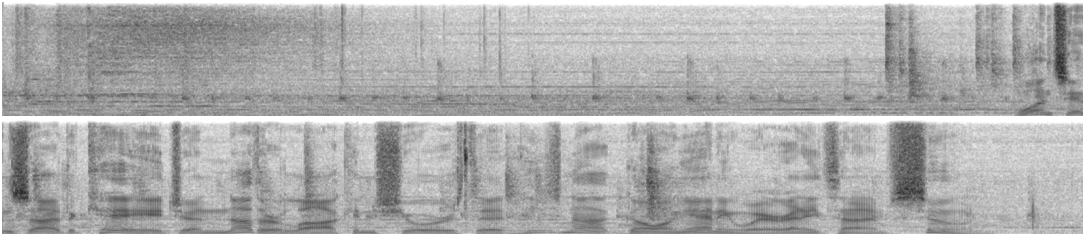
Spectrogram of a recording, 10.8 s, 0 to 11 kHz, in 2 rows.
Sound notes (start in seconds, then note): 4.4 cage door clanking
